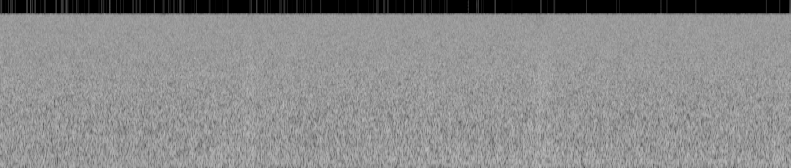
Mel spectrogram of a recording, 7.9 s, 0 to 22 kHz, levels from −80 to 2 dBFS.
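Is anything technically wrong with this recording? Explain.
Yes. Throughout the clip the audio comes out as loud, harsh broadband noise. These are samples built from the wrong bytes: each value is assembled misaligned or byte-swapped, so rapidly changing low bits become its dominant part.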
